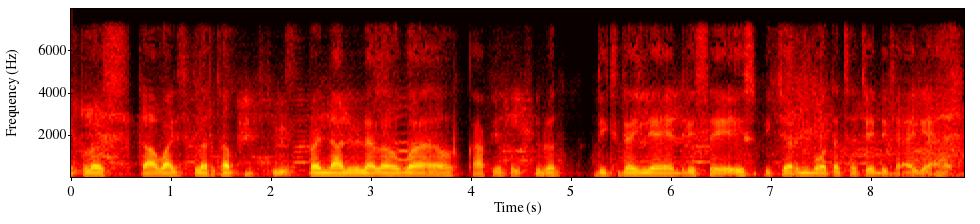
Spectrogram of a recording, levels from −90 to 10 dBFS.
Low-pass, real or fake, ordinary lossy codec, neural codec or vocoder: 7.2 kHz; fake; none; codec, 16 kHz in and 24 kHz out, 1 kbps, XY-Tokenizer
